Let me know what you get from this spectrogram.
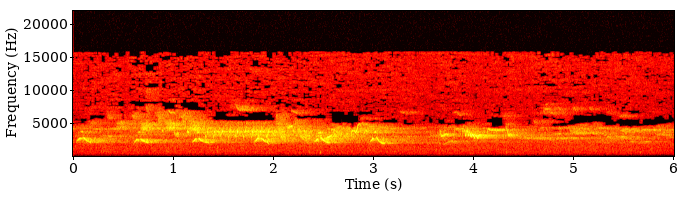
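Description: Wild birds singing outdoors over a steady background hiss. A run of short rising-and-falling chirps comes about twice a second for the first three seconds, with other birdsong higher above.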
